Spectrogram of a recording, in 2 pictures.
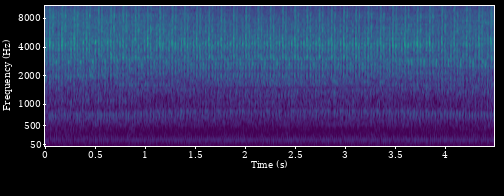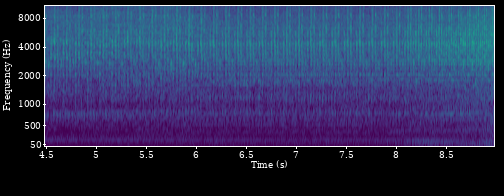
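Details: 1953 Sunbeam Alpine Mk 1, restored, microphone in the engine bay: steady, even idle with a smooth unchanging beat, no knocks or exhaust ticks. Normal idle, engine runs sweetly.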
